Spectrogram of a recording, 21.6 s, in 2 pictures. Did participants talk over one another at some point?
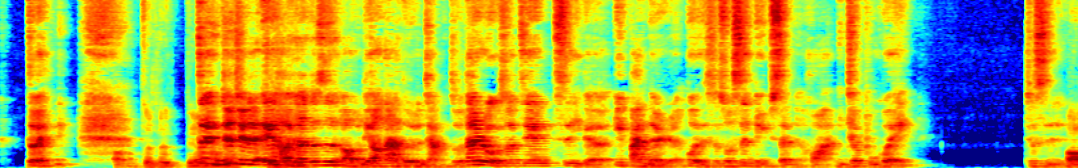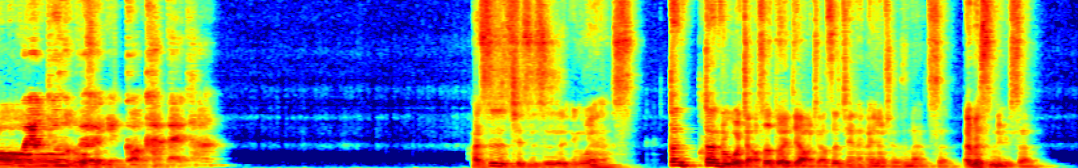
Yes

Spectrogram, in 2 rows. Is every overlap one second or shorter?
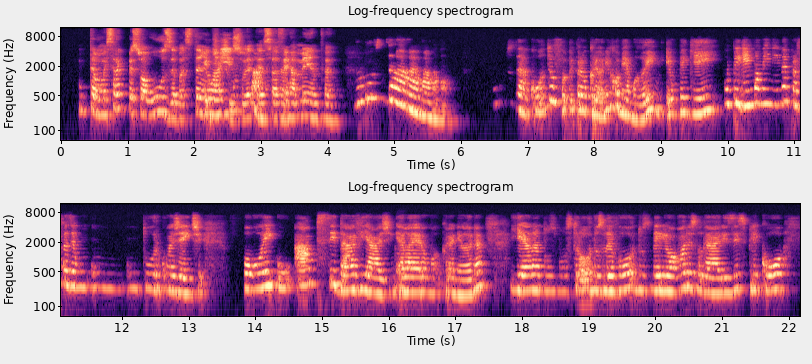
No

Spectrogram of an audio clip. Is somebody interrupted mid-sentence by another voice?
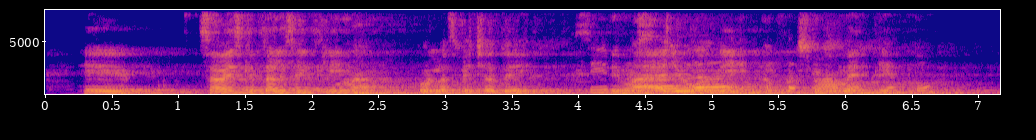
Yes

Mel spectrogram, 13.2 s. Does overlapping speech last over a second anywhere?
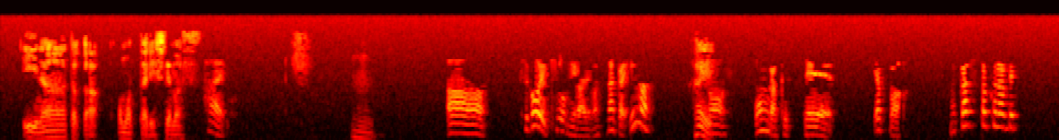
No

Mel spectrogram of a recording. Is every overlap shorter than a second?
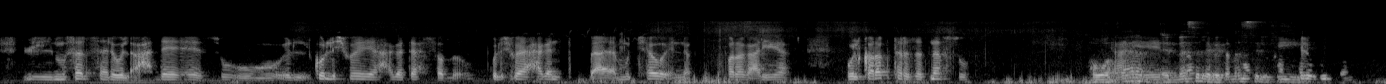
No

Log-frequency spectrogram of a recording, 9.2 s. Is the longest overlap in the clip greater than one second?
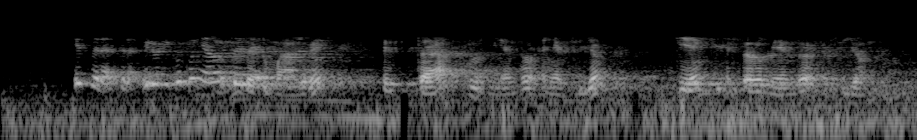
Yes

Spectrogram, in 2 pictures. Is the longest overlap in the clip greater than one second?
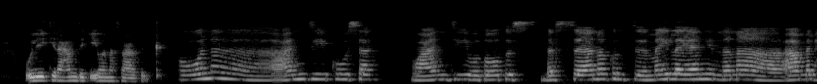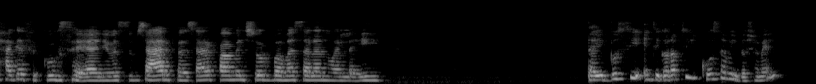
No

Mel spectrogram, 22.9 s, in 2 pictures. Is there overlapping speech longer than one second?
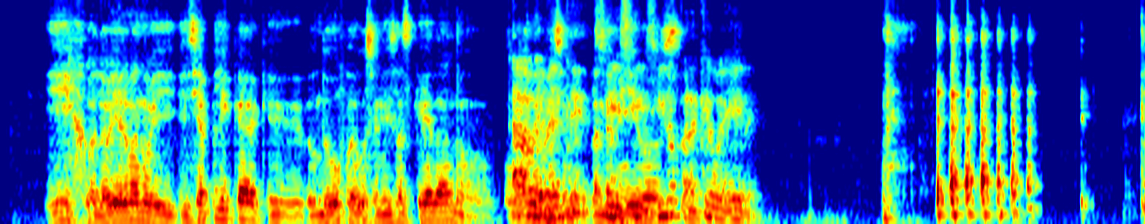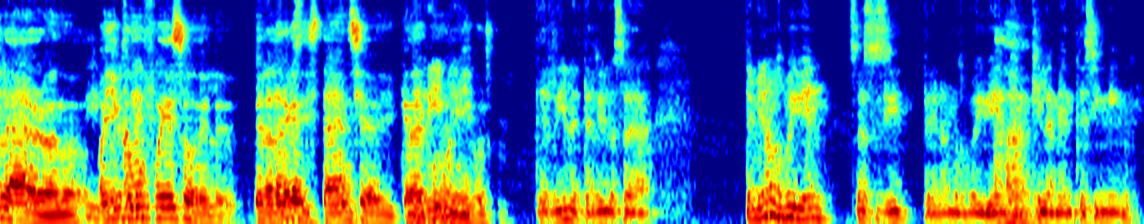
Yes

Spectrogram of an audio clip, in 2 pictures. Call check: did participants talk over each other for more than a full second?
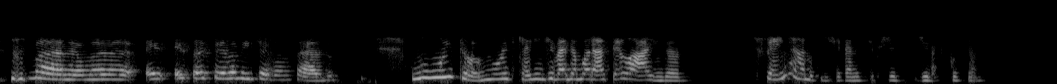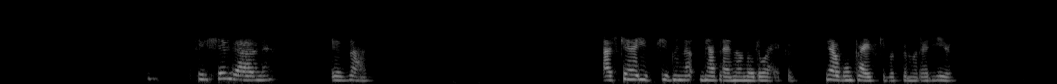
No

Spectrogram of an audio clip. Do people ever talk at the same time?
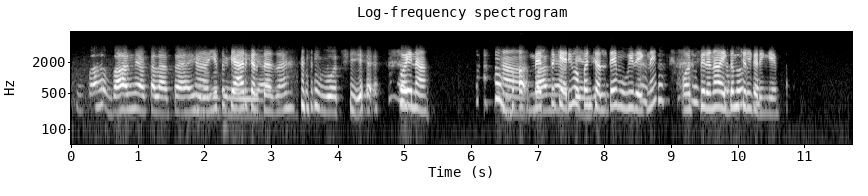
Yes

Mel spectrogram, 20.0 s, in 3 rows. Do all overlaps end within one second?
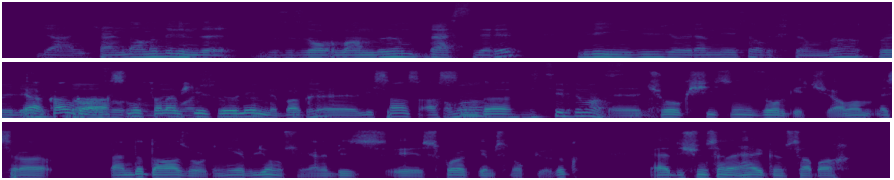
No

